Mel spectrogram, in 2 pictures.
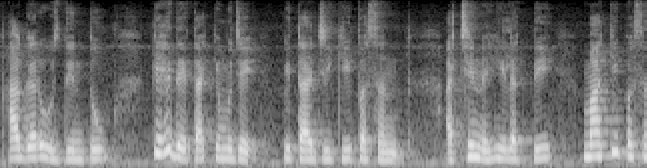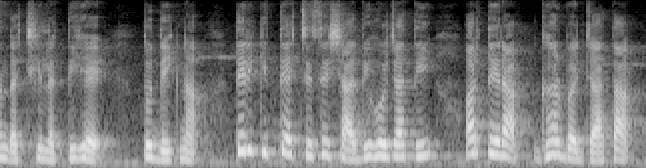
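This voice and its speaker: A woman's voice: medium pitch, normal speed, warm tone, lightly acted. A woman voicing a proud, condescending mother-in-law who speaks with haughty scorn. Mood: haughty, scornful.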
